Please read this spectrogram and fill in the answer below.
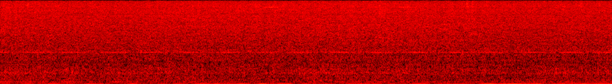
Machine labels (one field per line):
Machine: fan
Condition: normal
